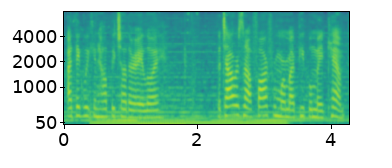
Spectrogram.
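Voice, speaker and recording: An actress voicing a confident young woman boat captain who talks in a calm, assured way and takes charge. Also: mid-range voice, fast, natural voice. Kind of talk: video game cutscene acting. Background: game score music.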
